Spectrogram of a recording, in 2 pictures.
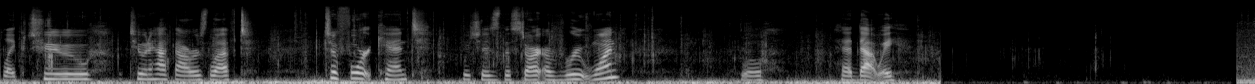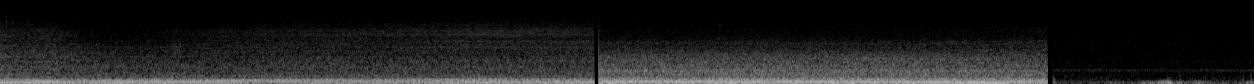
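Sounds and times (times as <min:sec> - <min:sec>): road noise: 0:12.4 - 0:23.1
truck engine drone: 0:12.4 - 0:23.1.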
